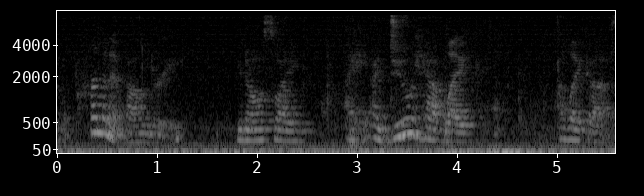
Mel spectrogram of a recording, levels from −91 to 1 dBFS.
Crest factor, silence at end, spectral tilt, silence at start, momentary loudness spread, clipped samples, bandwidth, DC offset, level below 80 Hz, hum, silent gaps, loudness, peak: 18 dB; 0 s; -5.5 dB/octave; 0 s; 17 LU; under 0.1%; 7.6 kHz; under 0.1%; -60 dBFS; none; none; -51 LUFS; -32 dBFS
